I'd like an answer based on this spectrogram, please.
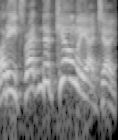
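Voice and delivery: loud yelling. Complaining to the sheriff about a death threat: shouting. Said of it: "Will you quit shouting?".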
